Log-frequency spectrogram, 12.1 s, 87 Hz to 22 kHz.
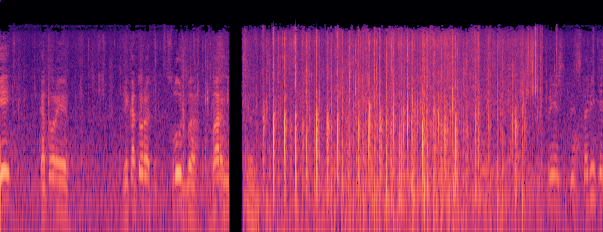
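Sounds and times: people applauding: 5.2 - 10.8.

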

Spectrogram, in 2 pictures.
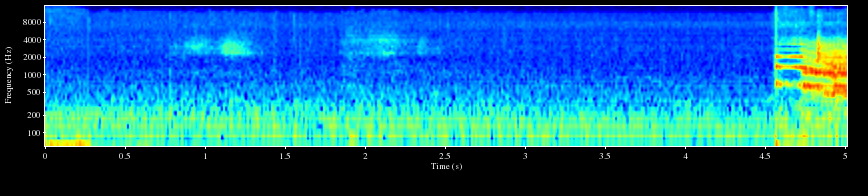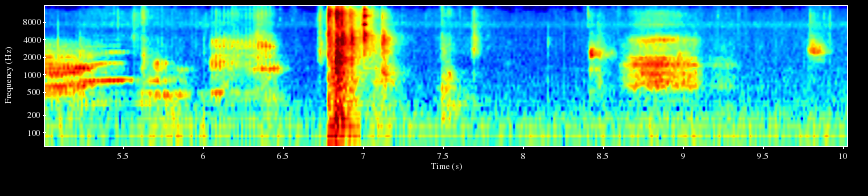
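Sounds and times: door creaking: 4.6 - 7.2.

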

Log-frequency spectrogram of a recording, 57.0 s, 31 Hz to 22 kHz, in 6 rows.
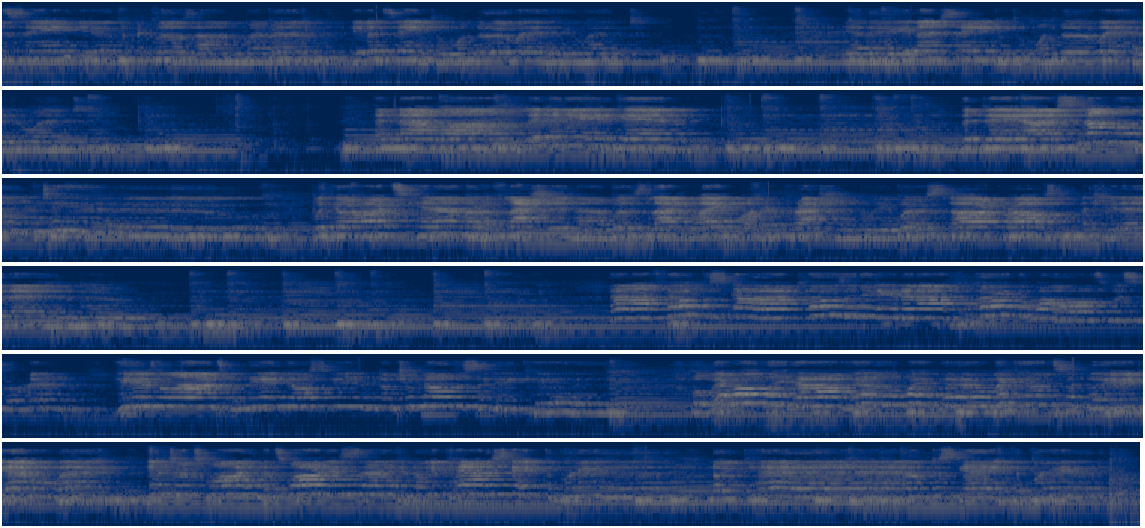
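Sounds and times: woman singing: 0.0 - 5.5, 6.9 - 10.6, 12.4 - 15.8, 16.8 - 30.7, 33.6 - 57.0
acoustic guitar strumming: 0.0 - 37.0, 42.9 - 57.0.

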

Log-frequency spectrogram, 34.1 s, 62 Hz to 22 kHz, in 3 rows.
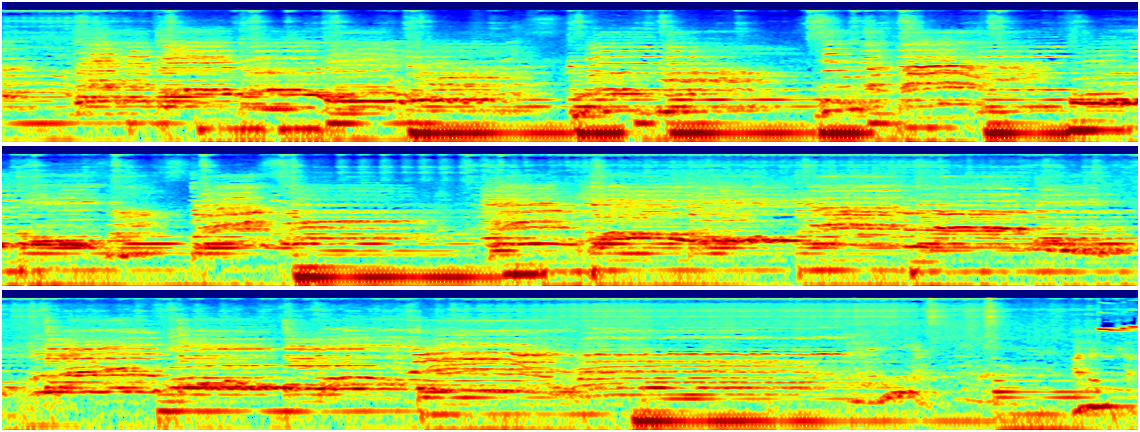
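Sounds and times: band accompaniment: 0.0 - 34.0
gospel choir singing: 0.0 - 34.0.

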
